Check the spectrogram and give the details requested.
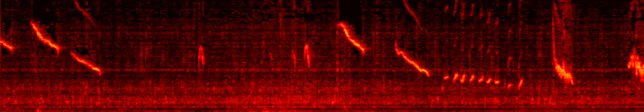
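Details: Sunbird song: thin, high whistles sliding steeply downward, repeated in short runs, then a quick series of evenly spaced notes, over a trickling, water-like background.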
